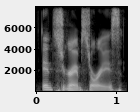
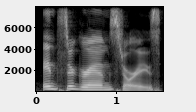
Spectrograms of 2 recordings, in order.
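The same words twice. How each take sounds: First: It is said fast. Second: It is said slowly.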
